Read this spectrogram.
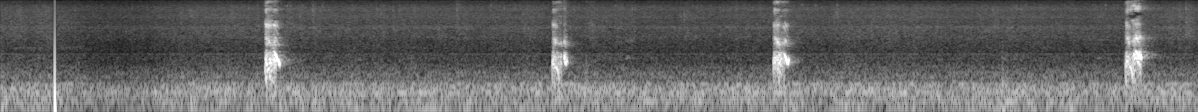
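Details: Newborn about half a day old hiccupping: four short, sharp hiccups a few seconds apart over steady room noise.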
